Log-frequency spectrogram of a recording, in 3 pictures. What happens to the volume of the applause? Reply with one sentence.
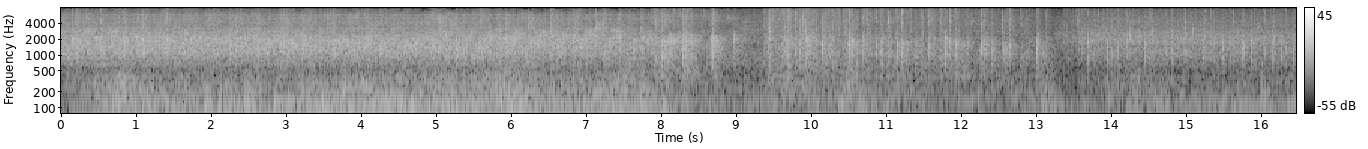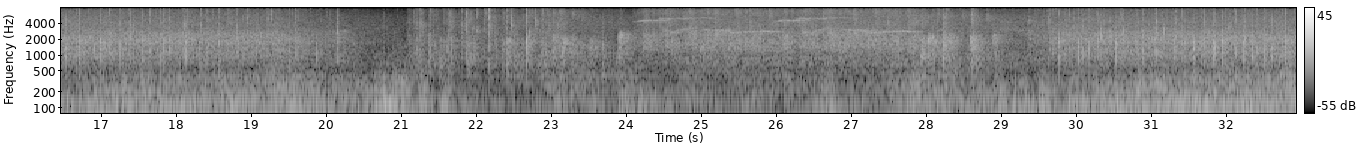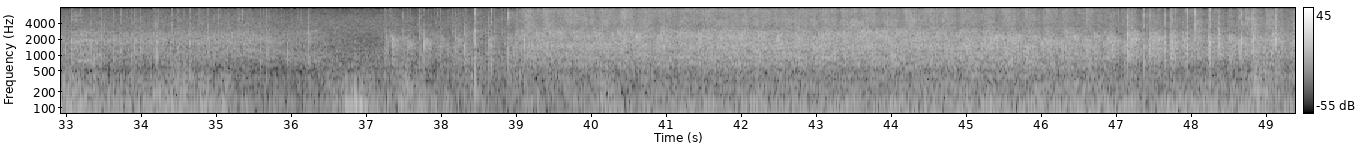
The loudness of the applause goes down, then up.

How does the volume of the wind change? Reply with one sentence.
The volume of the wind goes down, then up.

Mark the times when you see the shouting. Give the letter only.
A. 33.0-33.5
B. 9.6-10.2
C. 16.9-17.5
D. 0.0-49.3
A.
